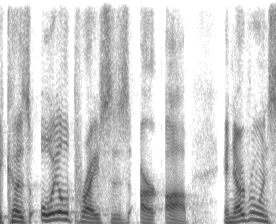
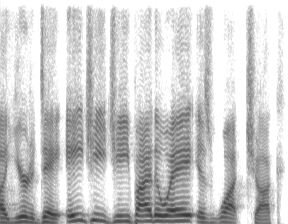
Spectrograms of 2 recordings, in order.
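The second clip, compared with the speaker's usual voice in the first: ordinary delivery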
